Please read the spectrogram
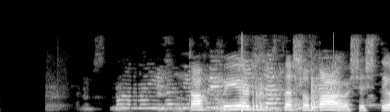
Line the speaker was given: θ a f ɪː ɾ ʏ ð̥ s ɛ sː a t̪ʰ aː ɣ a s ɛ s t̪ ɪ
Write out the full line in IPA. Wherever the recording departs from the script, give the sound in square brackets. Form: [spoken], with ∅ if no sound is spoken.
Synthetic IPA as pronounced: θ a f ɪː ɾ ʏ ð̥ [θ] ɛ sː a [t̪] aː ɣ a s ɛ s t̪ ɪ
